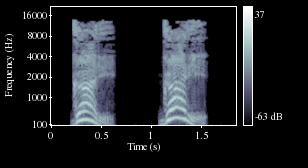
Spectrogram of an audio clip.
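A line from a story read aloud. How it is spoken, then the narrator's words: Loud call. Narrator (Russian): громко позвал чей-то голос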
